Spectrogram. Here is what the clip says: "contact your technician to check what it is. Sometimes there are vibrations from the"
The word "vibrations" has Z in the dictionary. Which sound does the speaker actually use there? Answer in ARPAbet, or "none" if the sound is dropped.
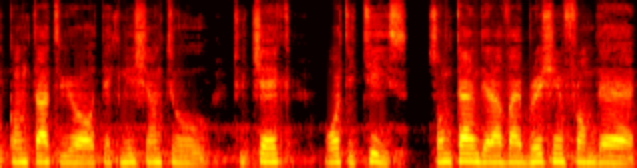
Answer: none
